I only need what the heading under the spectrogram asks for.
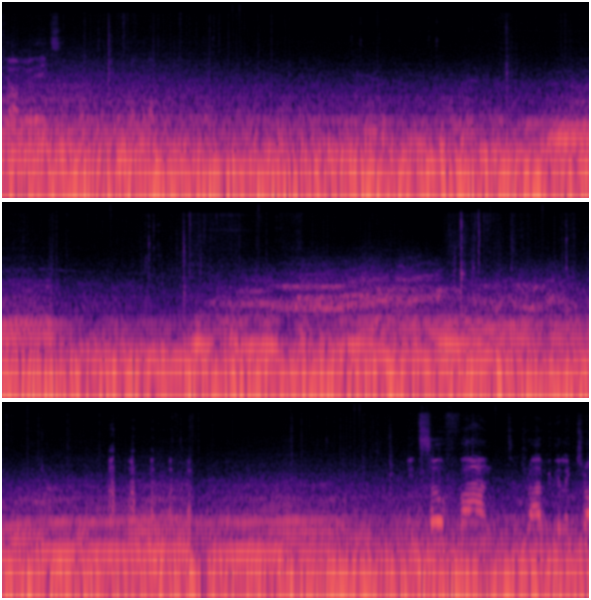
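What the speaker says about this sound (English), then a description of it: "My goodness, the noise this car makes." Alfa Romeo Giulia GTAm super-saloon driven flat out on a racetrack, its engine loud and close as it revs hard through repeated rising and falling gear pulls, with tyre squeal near the end and no talk.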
